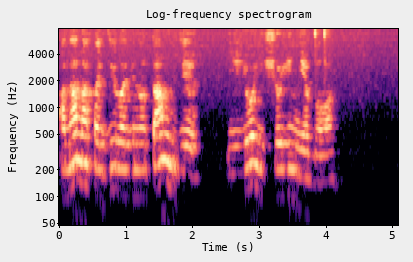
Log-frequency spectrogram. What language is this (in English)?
Russian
